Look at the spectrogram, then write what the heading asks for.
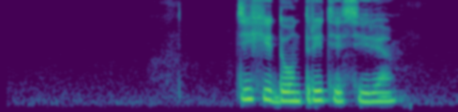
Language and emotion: Russian, neutral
